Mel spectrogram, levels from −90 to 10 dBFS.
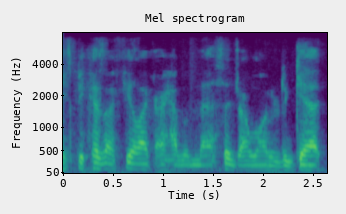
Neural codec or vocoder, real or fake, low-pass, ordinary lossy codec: none; real; 7.2 kHz; AAC, 32 kbps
